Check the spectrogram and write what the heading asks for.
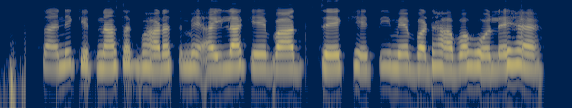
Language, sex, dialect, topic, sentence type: Magahi, female, Southern, agriculture, statement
